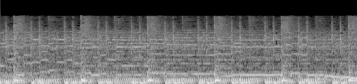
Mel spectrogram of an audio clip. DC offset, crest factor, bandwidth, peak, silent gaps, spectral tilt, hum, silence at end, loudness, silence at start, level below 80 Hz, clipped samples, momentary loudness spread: under 0.1%; 10 dB; 10.5 kHz; 0 dBFS; none; -5 dB/octave; none; 0 s; -11 LUFS; 0 s; -18 dBFS; under 0.1%; 2 LU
